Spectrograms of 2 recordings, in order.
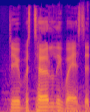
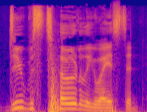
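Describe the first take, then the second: First: It is said on one flat, unchanging pitch. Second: It is said with normal, varied pitch.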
